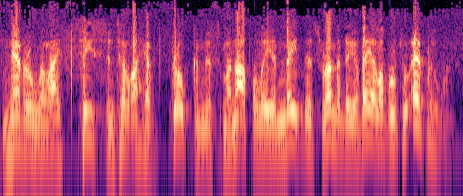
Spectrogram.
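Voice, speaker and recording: A man's voice: a little high, lively intonation, racing, slightly rough. An actor playing an impassioned, indignant young man of the Spanish colonies in a fervent 1940s radio drama style. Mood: indignant, vowing. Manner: fervent, declamatory. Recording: tinny, muffled old radio recording.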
